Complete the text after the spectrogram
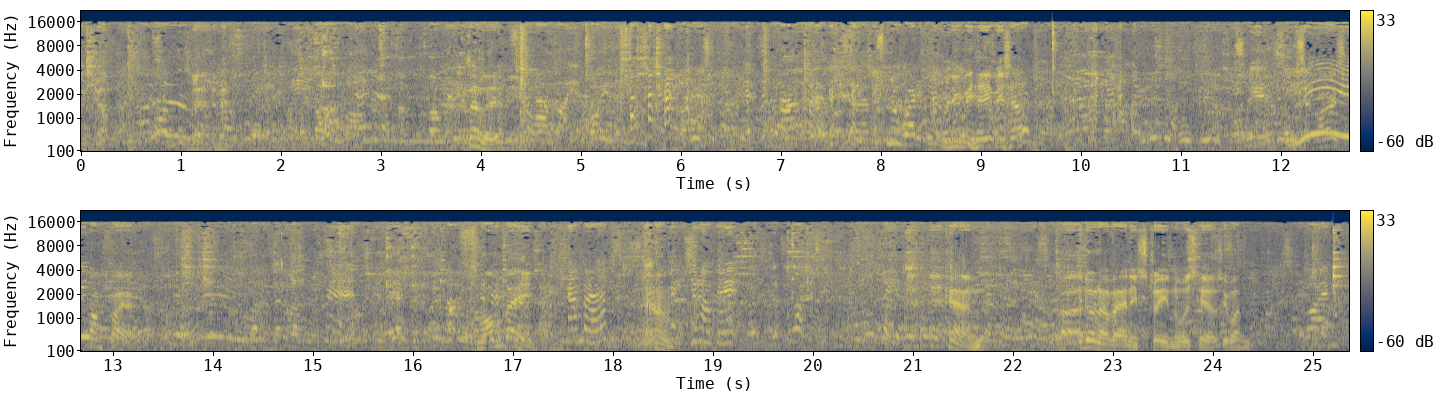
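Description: Many people chatter in a busy room.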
